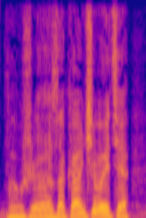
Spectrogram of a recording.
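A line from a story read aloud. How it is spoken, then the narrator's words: Desperate exhale. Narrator (Russian): в отчаянии выдохнул я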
